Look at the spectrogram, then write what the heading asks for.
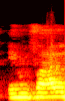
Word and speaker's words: इम्फाल: हम देख सकते हैं जैसे चंपक में प के पहले बिंदी आई है, इम्फाल में फ के पहले बिंदी आई है और ये सब म का उच्चारण कर रही है।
